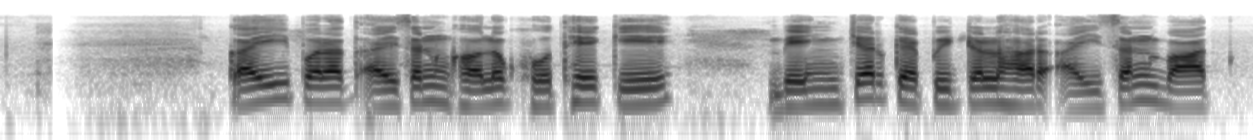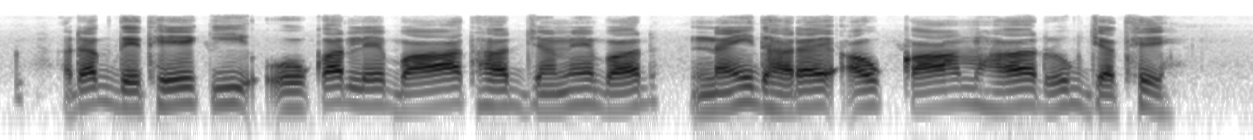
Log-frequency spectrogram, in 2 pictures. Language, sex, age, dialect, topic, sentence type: Chhattisgarhi, male, 25-30, Central, banking, statement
